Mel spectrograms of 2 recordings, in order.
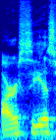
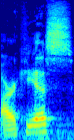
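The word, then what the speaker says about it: Arceus: me the most is arus or archus the the anime pronounces it archus but that's definitely a soft C there's no way like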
